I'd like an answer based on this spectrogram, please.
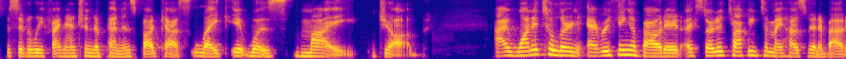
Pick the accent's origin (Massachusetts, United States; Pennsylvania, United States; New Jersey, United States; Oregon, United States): New Jersey, United States; moved away as an adult; now in Florida, United States; I was born and raised in New Jersey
